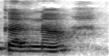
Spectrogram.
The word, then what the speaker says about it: Karna: When Karn was born, it's written Karna, but it's pronounced Karn. There's a sound na in that, which is very Indian.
